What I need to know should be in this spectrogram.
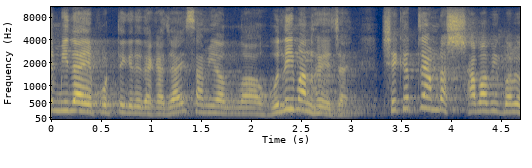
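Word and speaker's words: سمع الله لمن: দুইটা একসাথে মিলায়ে পড়তে গেলে দেখা যায় সামি আল্লাহু লিমান হয়ে যায়। সেক্ষেত্রে আমরা স্বাভাবিকভাবে হুবাদ দিতে পারি না। আমরা লিকে একটু চাপ দিয়ে পড়লেই উচ্চারণটা সঠিক হয়ে যায়।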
